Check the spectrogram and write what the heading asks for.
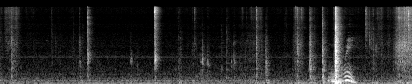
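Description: A small flathead screwdriver prying at the seam of an LCD monitor's plastic case, giving scattered sharp plastic clicks and snaps. They come in a cluster near the end, where the loudest snap is.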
